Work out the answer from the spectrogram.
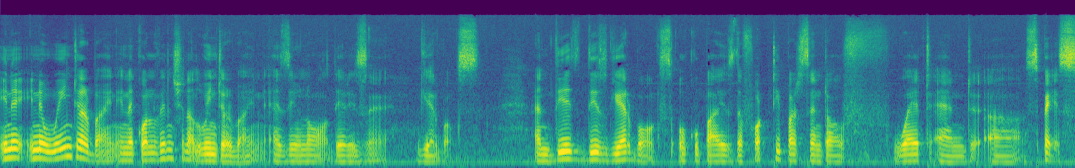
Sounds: speech

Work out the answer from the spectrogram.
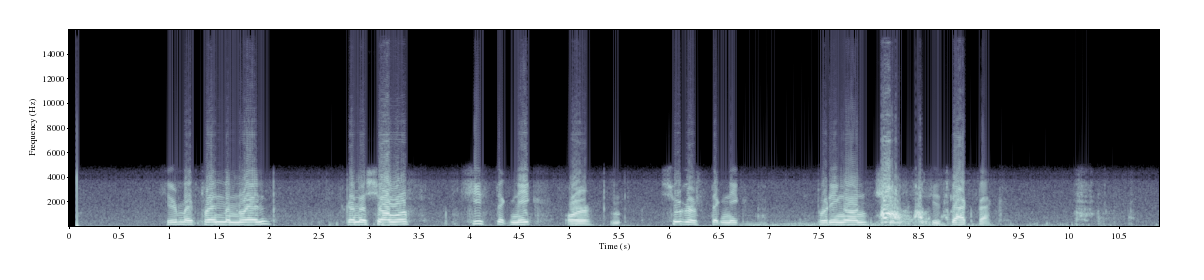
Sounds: animal, dog, speech, outside, rural or natural

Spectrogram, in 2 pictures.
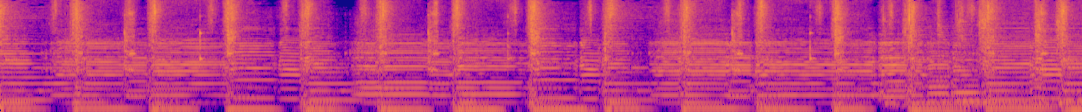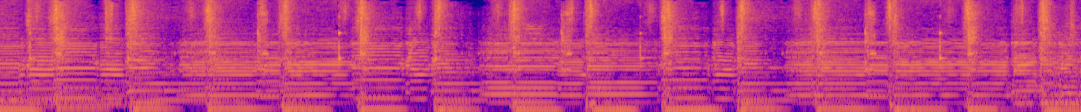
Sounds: rhythm and blues, music

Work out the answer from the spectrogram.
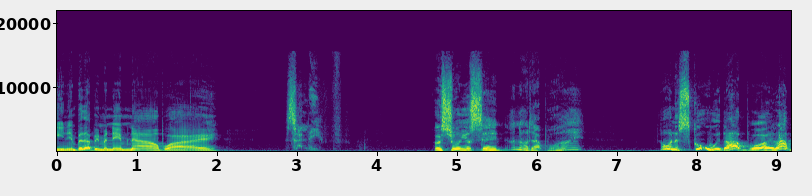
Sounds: speech

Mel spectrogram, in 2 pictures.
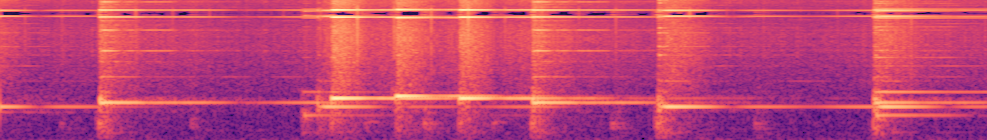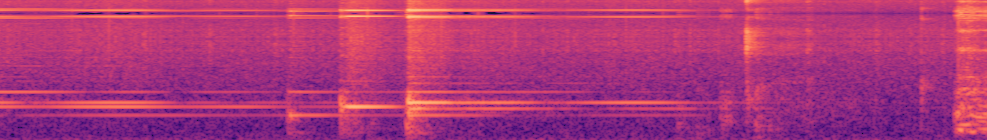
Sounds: electric piano, music, piano, keyboard (musical), musical instrument

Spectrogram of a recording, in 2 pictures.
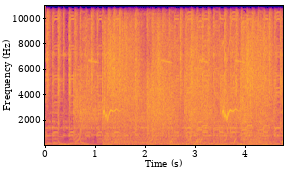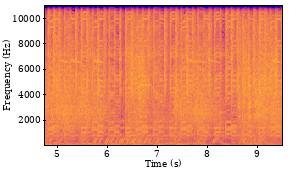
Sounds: music

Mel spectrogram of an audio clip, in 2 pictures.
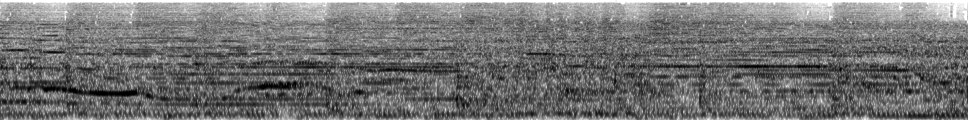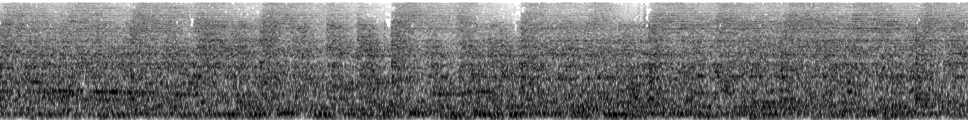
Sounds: music

